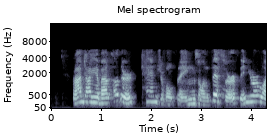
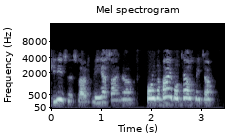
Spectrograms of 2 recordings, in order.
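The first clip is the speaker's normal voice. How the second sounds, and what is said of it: Sung in falsetto. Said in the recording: “That was my falsetto”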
